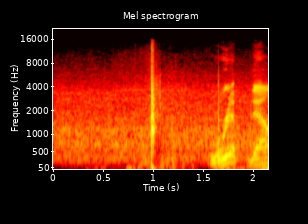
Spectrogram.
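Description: A wooden bat cracks against a baseball.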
